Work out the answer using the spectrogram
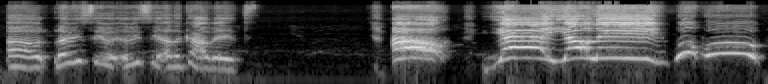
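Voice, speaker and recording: A woman, hosting a casual livestream as a life coach, chatty and animated with frequent laughter. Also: very high-pitched, slow, shouting. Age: 40s. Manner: animated, laughing, chatty, reads comments aloud.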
